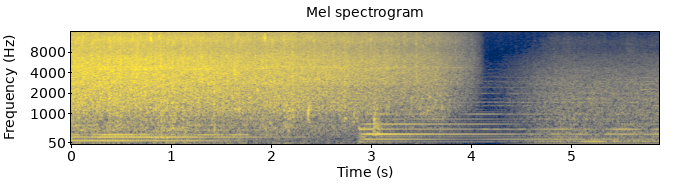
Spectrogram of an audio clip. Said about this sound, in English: That night was a long night, and before it became daylight, it started to rain, and it just added to the bleakness and the sadness of that night.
